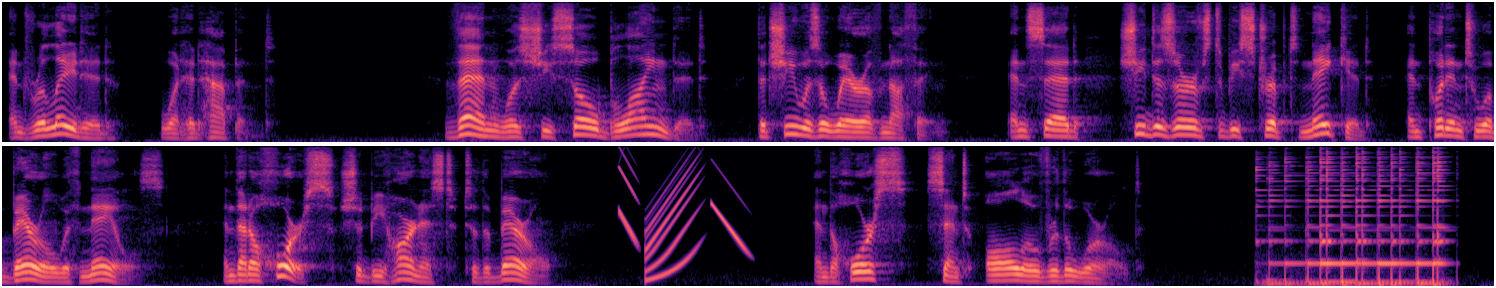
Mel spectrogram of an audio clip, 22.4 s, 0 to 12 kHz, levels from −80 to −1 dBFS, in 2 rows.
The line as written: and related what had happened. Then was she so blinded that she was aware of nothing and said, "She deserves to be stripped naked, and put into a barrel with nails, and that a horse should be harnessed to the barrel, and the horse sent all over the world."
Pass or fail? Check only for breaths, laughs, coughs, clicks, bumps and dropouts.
fail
